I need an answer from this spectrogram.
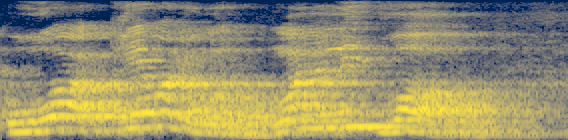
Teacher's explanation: व का उच्चारण स्थान दंत और ओष्ठ होता है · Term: दंतोष्ठ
